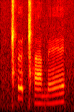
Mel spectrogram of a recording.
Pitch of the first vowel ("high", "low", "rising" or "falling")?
high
